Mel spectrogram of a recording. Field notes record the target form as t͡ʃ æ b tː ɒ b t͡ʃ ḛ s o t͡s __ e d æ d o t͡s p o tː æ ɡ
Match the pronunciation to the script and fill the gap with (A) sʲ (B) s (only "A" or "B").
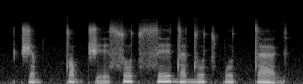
B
